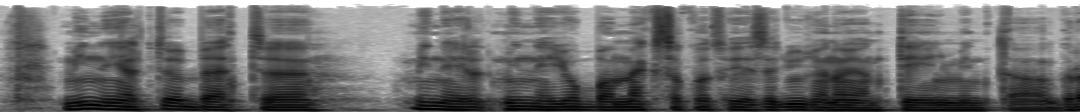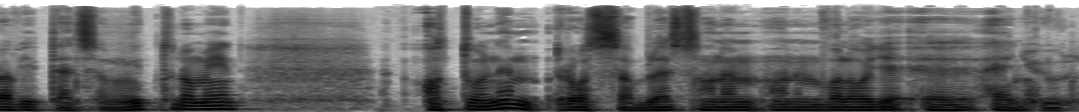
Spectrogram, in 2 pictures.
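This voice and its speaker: Amid noticeable background noise, a man speaks at a moderate pace with a fairly low pitch. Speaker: animation film director. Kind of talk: interview. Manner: halting.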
